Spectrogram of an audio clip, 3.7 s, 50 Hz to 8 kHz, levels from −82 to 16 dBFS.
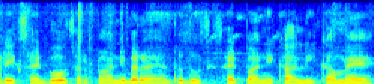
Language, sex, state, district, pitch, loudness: Hindi, male, Uttar Pradesh, Lalitpur, 115 Hz, -19 LUFS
